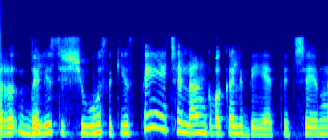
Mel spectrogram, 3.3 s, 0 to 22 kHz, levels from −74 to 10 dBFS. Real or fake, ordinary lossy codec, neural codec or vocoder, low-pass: real; MP3, 48 kbps; none; 7.2 kHz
